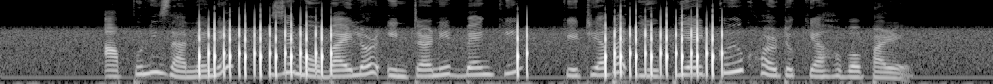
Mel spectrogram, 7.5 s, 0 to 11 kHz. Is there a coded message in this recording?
Yes: pulse dialling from 1.5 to 5.4 s, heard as clicks on a phone line, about 9 pulses a second, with speech in Assamese. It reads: 9 1 8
